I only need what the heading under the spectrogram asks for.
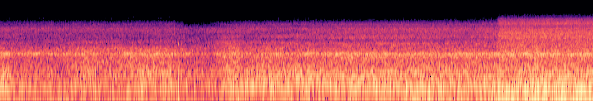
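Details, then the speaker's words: Rooftop HVAC unit blower after belt work and pulley adjustment to cut start squeal: steady, smooth airflow rush with faint even hum, no squeal or slap; a lot quieter than before, belt still noted for replacement; normal blower running. "lot quieter than it was"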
